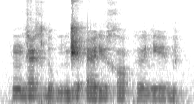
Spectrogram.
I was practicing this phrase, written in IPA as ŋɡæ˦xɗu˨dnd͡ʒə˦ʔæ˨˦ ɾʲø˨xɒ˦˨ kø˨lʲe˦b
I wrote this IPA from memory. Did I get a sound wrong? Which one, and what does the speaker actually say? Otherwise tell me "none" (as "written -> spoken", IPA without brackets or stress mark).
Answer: d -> b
